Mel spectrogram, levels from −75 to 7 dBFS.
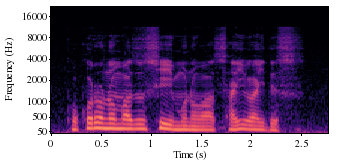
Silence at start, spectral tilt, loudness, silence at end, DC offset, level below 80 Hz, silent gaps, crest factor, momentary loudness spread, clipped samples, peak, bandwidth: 0.2 s; -7 dB/octave; -17 LUFS; 0.35 s; under 0.1%; -48 dBFS; none; 14 dB; 10 LU; under 0.1%; -4 dBFS; 11.5 kHz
